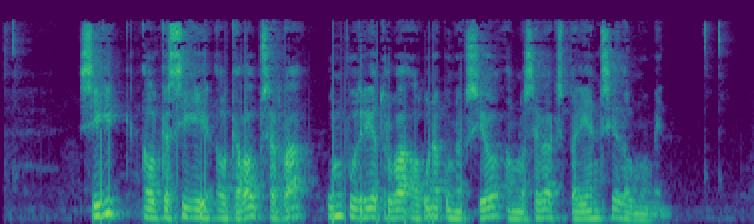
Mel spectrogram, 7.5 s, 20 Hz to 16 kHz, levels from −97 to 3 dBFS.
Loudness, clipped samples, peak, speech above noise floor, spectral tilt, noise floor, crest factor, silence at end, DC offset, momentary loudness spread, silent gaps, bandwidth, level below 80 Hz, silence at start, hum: -25 LUFS; under 0.1%; -8 dBFS; 40 dB; -4.5 dB/octave; -65 dBFS; 18 dB; 0.85 s; under 0.1%; 10 LU; none; 11.5 kHz; -54 dBFS; 0.8 s; none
